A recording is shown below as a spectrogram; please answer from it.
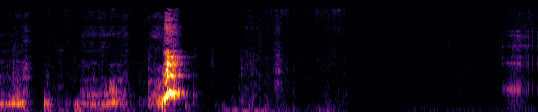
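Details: Pet dog reacting to a mirror indoors, giving one loud, harsh bark after a stretch of soft mutters and grumbles, then quiet with a faint later sound.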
